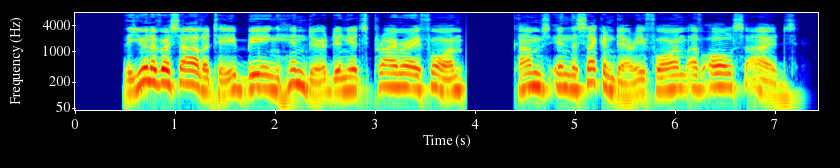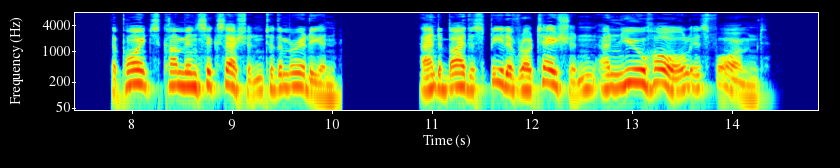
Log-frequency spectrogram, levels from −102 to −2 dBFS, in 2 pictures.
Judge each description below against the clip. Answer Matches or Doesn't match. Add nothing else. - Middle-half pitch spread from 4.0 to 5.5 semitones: Matches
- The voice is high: Doesn't match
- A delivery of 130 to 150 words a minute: Matches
